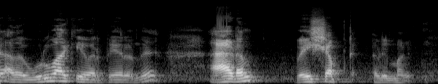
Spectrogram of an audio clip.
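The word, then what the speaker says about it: Weishaupt: வருஷத்தோட கரெக்டா சொல்றேன் 1776வது வருஷம் உருவாக்கப்பட்டது அதை உருவாக்கியவர் பேர் வந்து ஆடம் வெஷப்ட் அப்படின்பாங்க அ அந்த ஜெர்மன் நேம் அ நமக்கு சரியான உச்சரிப்பு வராது வேஷப்ட் அப்படின்னு வரும் ஆடம் வேஷப்ட் இல்லனா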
